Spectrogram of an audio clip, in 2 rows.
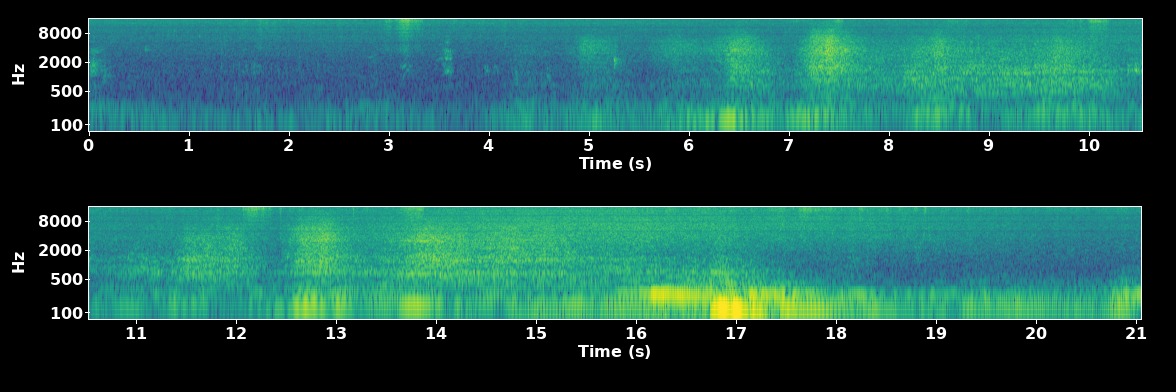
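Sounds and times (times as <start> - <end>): vehicle engine revving: 4.3 - 21.0.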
